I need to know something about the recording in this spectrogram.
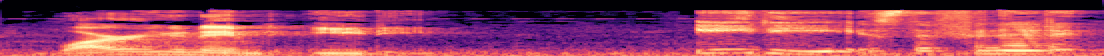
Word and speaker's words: EDI: the medical Bay why are you named Ed Ed is the phonetic pronunciation of Eed that is an acronym for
